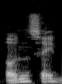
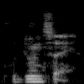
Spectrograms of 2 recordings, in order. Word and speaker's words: Odense: We are actually on location in Odense, Denmark. And I'm pretty sure I'm not saying the name of the town properly. – Odense. – No, you didn't say it properly either. – Odense.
